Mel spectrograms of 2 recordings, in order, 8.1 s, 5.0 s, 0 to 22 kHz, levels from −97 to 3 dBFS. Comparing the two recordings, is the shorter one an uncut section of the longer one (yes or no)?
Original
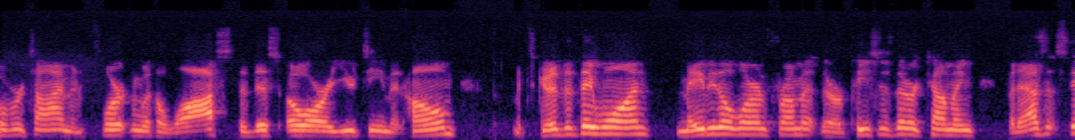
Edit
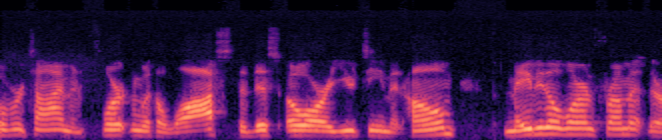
no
